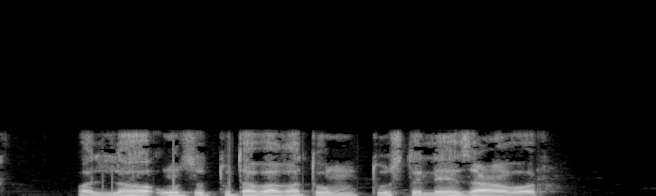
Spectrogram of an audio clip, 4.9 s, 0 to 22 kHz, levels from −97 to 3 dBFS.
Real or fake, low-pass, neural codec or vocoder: real; 7.2 kHz; none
